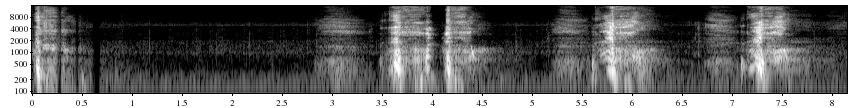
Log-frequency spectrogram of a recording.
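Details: About five harsh, irregular coughing bursts with throat clearing from an adult after inhaling from a THCA vape cart, in a quiet room, followed by a laugh.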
